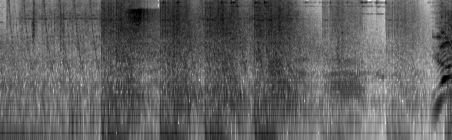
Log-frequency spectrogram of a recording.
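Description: A rifle fires short bursts.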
